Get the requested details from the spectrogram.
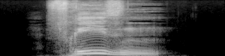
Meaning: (proper noun) a commune of Haut-Rhin department, Alsace; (noun) 1. genitive singular of Friese 2. plural of Friese
- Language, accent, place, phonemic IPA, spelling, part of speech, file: German, Germany, Berlin, /ˈfʁiːzən/, Friesen, proper noun / noun, De-Friesen.ogg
